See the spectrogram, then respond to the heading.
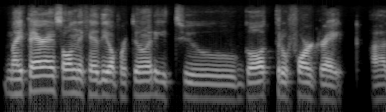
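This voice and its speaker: A man's voice: on the low side, dark tone. A man in his sixties with a Mexican Spanish accent, a native Spanish speaker who grew up in northern Mexico, giving an earnest, explanatory webinar talk as a retired engineer, with frequent fillers. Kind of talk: presentation talk over slides. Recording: dull lo-fi webinar audio.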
